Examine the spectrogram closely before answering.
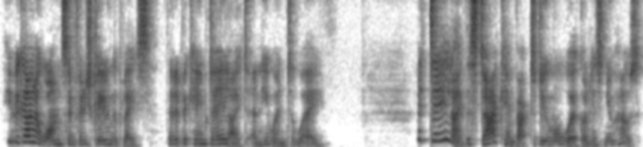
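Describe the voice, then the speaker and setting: A woman's voice: medium pitch, sing-song, normal speed, vocal fry. Woman reading a folk tale aloud, expressively. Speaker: teacher reading stories aloud. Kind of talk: expressive storybook read-aloud.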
